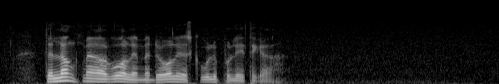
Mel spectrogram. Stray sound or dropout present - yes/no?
no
